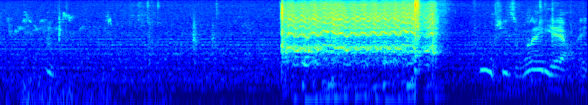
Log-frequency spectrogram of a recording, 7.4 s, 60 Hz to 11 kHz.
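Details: 1980 Dodge short-bed big block during cam break-in on points distributor, first run in 14 years; catches with ragged roar under two seconds then dies, hard starting, points ignition suspected as finicky.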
